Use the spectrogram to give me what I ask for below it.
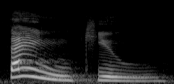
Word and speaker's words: thank you: thank you ou thanks precisamos ter um pouco de cuidado com a pronúncia uma boa dica para pronunciar corretamente é colocar a língua um pouco para fora entre os dentes assim ó vamos tentar thank you hello e thank you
